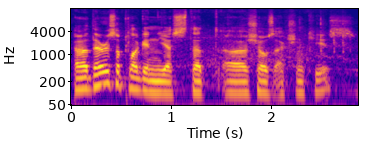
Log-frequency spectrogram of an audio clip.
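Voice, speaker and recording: Relaxed Finnish man, lowish voice. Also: normal speed, slight background noise. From Finland. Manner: relaxed, chatty, answers viewers with light laughs. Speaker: streamer. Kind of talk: casual live-stream game commentary, reading chat.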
